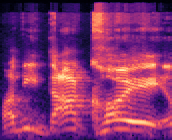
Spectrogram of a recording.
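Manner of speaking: put-on Cantonese spoken with a thick American accent. Retelling a dubbed film line in American-accented Cantonese. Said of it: "Cantonese has kind of a thick American accent".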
